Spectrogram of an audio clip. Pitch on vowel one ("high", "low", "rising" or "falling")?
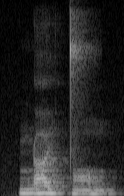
high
